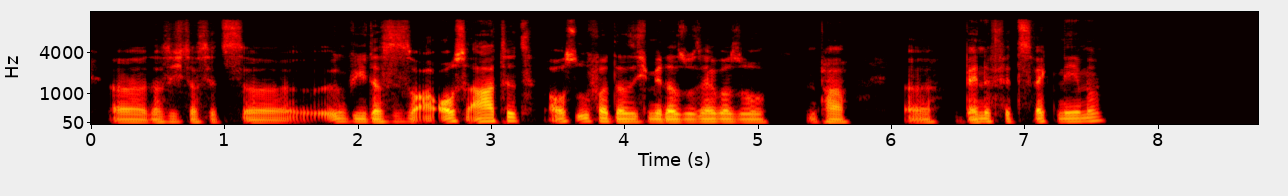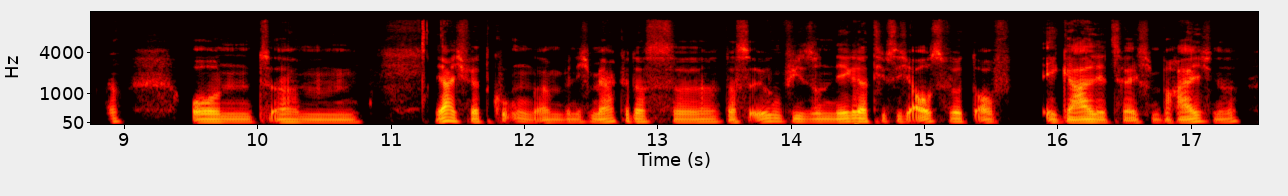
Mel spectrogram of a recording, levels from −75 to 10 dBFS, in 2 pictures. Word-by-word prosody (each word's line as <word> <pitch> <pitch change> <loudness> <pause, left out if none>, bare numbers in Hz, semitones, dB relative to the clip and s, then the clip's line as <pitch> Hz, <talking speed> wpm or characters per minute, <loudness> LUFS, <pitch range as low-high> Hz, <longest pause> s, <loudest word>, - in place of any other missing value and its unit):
äh 85 -1 0
dass 85 +2 -4
ich 85 - -3
das 85 0 -3
jetzt, 80 - -5
äh, - - -1
irgendwie 75 +5 -2
dass 85 +1 +2
es 90 0 -5
so 95 - +1
a - - +1
ausartet, 110 +4 +5
ausufert, 100 0 +1
dass 90 0 +5
ich 90 0 -2
mir 90 - +3
da 85 -1 +6
so 85 - -1
selber 90 0 +3
so 85 0 -2 0.3
'n - - -10
paar, 85 -1 +2 0.4
äh, 85 - -3 0.2
Benefits 95 +4 -1
wegnehme. 100 +6 +1 1.3
Ne? 100 +1 -7 0.5
Und, 85 0 +1
ähm, 80 -1 -4 0.5
ja, - - +7
ich - - -2
werde - - -1
gucken, - - -6
ähm, 80 +1 -4
wenn 85 - -6
ich 85 +3 -7
merke, 90 +4 -1
dass, 90 -1 -3
äh, 85 0 -1
dass 80 -1 -2
irgendwie 95 -1 -1
so 90 +1 -3
negativ 95 +2 +2
sich 90 - -2
auswirkt 95 -2 +1
auf, 85 0 -3 0.2
egal 85 +1 +4
jetzt 80 -2 -3
welchen 80 - -3
Bereich, 90 +6 +1
ne? 85 +6 -6
85 Hz, 170 wpm, -24 LUFS, 85-95 Hz, 1.3 s, ja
